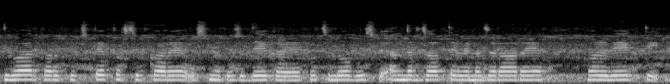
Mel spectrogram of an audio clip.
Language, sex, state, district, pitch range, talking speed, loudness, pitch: Hindi, female, Rajasthan, Bikaner, 205-210 Hz, 225 wpm, -14 LUFS, 205 Hz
